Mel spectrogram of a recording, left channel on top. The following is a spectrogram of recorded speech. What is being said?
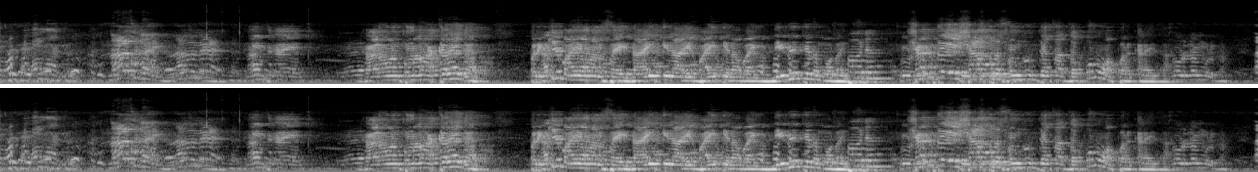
नाच काय गाडवान तुम्हाला अक्कल आहे का? परकी बाई माणसं आहे, आई तिला आहे, बाई तिला बाई, देणं तिनं बोलायचं. शब्द हे शास्त्र समजून त्याचा जपून वापर करायचा. थोरला मुलगा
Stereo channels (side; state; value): both; identical; correlation 1.00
